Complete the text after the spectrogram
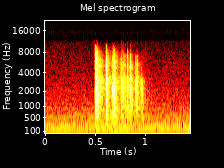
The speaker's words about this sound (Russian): Далее, выносливость. Тоже кубик. Выносливость — брось 2 кубика и прибавь 12.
